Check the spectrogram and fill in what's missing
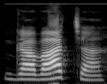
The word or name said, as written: gabacha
